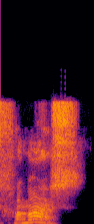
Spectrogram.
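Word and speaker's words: חמס: word for violence is Hamas it's not like changing the transliteration that's what the Hebrew it says and that's how you pronounce it it's the exact same sounding word now hamash for the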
